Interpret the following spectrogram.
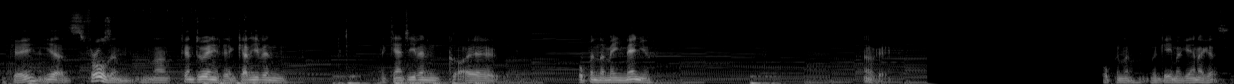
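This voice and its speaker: Low, creaky man narrating a game. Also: a little mellow. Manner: halting, thinking aloud with repeated words. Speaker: gamer narrating a playthrough. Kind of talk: casual game commentary. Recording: game music behind the voice. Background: video game music.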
